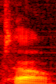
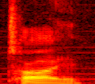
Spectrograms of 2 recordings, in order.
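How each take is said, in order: First: The name is said with an 'ow' vowel. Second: The name is said with an 'eye' vowel. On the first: The speaker calls it right. "sorry, I mispronounced his name, Tao" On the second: The speaker calls it wrong. "I mispronounced his name"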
